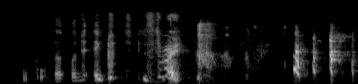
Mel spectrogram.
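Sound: sneeze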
